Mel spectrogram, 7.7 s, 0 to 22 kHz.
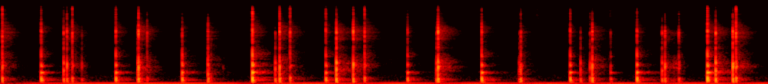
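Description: Long nails tap the flat top of a round gold metal lid on a black candle jar, 27 quick, sharp clicks in an uneven rhythm. Each tap is a bright, dry tick with a short metallic ring around 250 Hz that dies away almost at once, over a low steady hum.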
